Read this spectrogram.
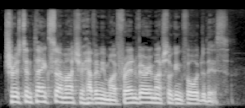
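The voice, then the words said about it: Australian accent. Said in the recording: “that accent makes it a lot easier to talk to you ... haven't managed to shake the Aussie accent as yet”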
